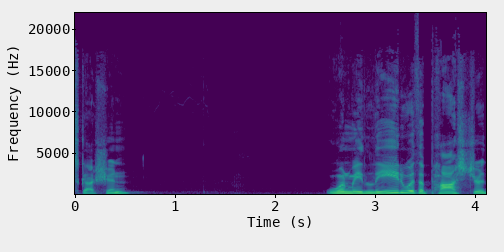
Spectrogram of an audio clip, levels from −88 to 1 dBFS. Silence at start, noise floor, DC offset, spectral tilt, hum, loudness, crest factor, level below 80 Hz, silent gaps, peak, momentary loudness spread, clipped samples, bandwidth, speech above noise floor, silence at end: 0 s; -79 dBFS; under 0.1%; -6 dB/octave; none; -30 LUFS; 16 dB; -80 dBFS; none; -16 dBFS; 10 LU; under 0.1%; 19.5 kHz; 49 dB; 0 s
